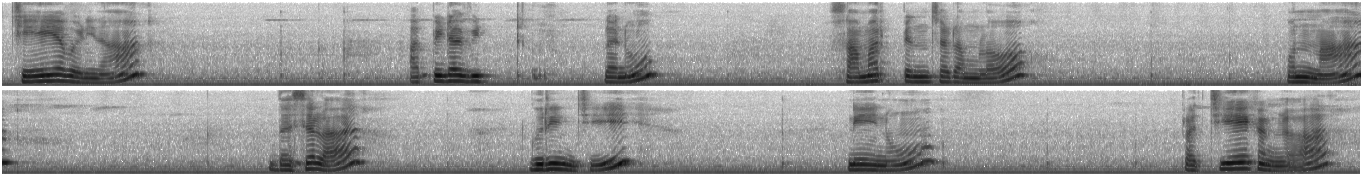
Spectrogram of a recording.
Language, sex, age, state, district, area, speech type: Telugu, female, 60+, Andhra Pradesh, Krishna, urban, read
